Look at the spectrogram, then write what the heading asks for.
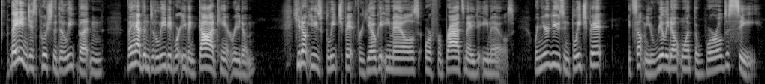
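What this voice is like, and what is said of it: Trey Gowdy impression. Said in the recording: “my best Trey Gowdy impersonation”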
